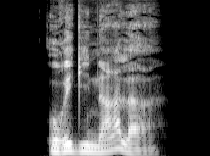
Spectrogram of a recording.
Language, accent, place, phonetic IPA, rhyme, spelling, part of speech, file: German, Germany, Berlin, [oʁiɡiˈnaːlɐ], -aːlɐ, originaler, adjective, De-originaler.ogg
- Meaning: inflection of original: 1. strong/mixed nominative masculine singular 2. strong genitive/dative feminine singular 3. strong genitive plural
